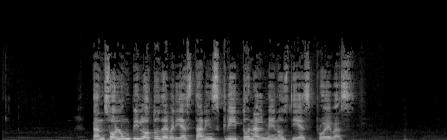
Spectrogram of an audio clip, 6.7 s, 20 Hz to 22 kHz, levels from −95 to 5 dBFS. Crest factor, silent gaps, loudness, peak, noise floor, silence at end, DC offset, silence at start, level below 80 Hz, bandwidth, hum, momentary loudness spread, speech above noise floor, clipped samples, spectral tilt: 20 dB; none; -30 LUFS; -12 dBFS; -75 dBFS; 1.4 s; under 0.1%; 1.4 s; -82 dBFS; 16 kHz; none; 7 LU; 44 dB; under 0.1%; -1.5 dB/octave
